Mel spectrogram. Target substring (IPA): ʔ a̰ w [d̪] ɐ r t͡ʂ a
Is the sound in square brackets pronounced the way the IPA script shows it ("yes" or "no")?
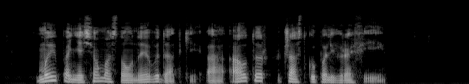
no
